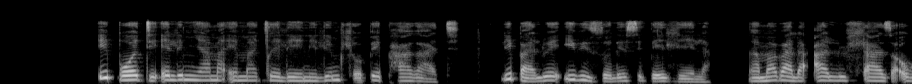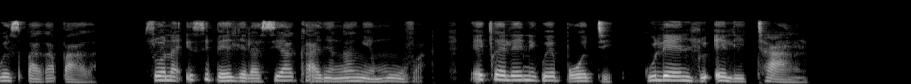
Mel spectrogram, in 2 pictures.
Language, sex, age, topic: North Ndebele, male, 36-49, health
